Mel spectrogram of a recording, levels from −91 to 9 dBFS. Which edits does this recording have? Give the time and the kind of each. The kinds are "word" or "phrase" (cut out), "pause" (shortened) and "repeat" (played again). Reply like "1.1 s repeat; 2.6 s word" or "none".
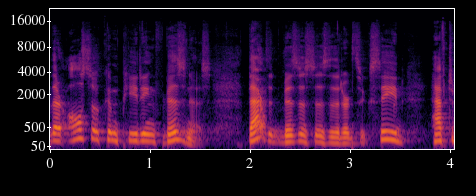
1.1 s word; 2.2 s word; 3.0 s word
